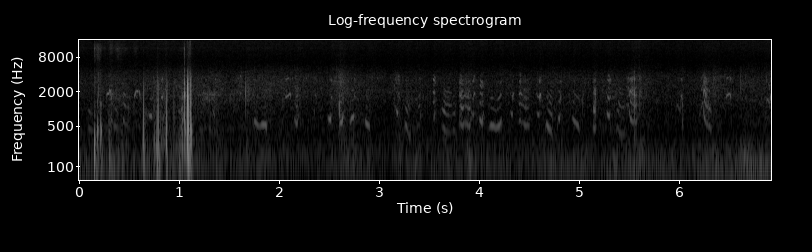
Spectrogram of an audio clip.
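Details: Grey francolin chicks from Taunsa give soft, high peeping chirps, many overlapping in quick succession, after a few loud knocks and handling thumps at the start.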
